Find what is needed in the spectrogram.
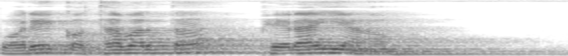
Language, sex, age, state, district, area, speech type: Odia, male, 45-60, Odisha, Khordha, rural, read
